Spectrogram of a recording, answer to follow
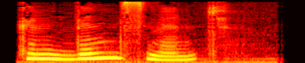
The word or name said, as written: convincement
